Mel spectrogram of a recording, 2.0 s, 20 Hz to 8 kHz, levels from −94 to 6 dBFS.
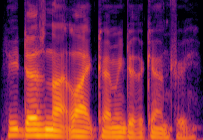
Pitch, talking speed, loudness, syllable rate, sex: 105 Hz, 235 wpm, -17 LUFS, 5.3 syllables/s, male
